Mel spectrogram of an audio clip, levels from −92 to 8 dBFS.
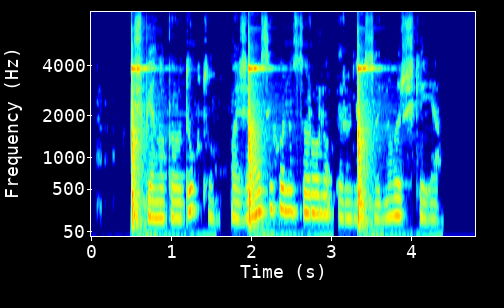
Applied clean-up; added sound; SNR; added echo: none; Piano; -4 dB; none.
